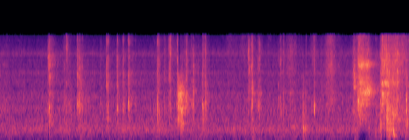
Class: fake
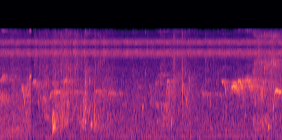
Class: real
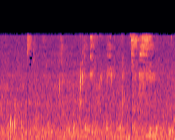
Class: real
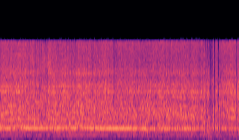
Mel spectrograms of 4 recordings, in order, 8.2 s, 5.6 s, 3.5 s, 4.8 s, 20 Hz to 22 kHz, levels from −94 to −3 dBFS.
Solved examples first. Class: real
